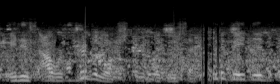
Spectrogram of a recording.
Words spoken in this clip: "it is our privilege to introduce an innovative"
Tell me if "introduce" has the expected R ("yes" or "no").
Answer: no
